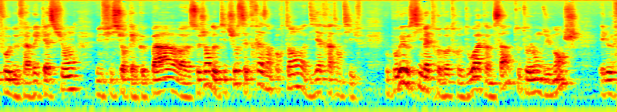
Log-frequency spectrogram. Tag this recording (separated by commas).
Speech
